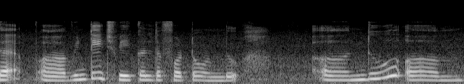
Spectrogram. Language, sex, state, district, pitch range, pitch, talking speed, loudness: Tulu, female, Karnataka, Dakshina Kannada, 190-215 Hz, 200 Hz, 115 wpm, -17 LUFS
